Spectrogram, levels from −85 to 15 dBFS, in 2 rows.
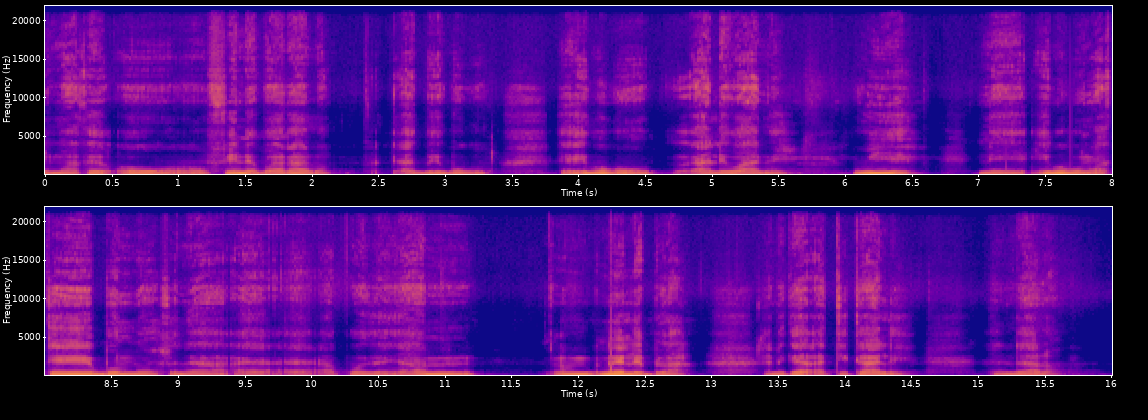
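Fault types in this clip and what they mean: Overlapping chunks: every 2.5 s, a 21 ms sliver of sound plays twice, causing a regular stutter where audio repeats instead of dropping out.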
